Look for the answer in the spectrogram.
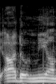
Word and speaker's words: Adoni: It's a title exclusively reserved for God, capital A-D-O-N-A-I. And on the left, you have lowercase A-D-O-N-I, which is pronounced Adon plus E or Adoni,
